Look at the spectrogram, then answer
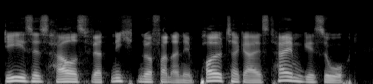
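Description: A man's voice: medium pitch, lively intonation, measured pace, no room sound, close to an everyday voice. A man voicing a self-important, easily offended male ghost hunter who speaks grandly. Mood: pompous. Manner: grandiose, indignant.

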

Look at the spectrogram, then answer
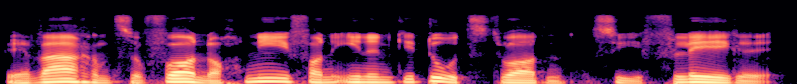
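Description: A man's voice: mid-range voice, animated, moderate pace, no echo, studio quality, lightly acted. A man voicing an indignant middle-aged mother who scolds sharply in a read-aloud story.

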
